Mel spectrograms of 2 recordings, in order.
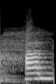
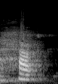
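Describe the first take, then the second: First: The word ends with a g sound. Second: The word ends with a k sound. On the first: This follows the spelling. "according to spelling, pwede mong pronounce yun na hag" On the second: This is how locals there say it. "the hack daw ang pag-pronounce nun"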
